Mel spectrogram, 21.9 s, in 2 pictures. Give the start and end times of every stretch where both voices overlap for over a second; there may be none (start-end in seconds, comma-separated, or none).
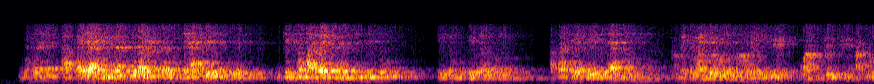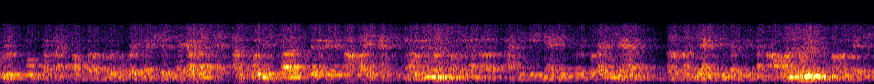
8.5-9.7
